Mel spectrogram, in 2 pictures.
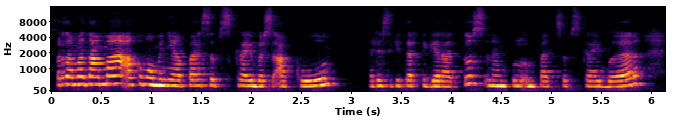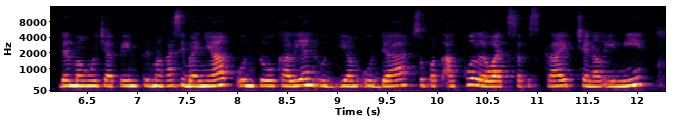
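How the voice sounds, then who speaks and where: A young woman vlogger talks in a friendly, chatty way, slipping in small hesitant fillers as she goes. Her voice sits a little high. The room around her adds a clear echo. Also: steady tone, moderate pace, darkish tone. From North Sulawesi, Indonesia. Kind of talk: casual personal vlog.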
